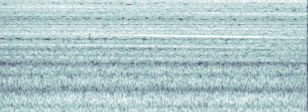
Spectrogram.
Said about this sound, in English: Whereas a propeller is spinning very quickly and it's a little bit noisier. This kind of sounds like a Cessna. I used to fly Cessnas back a long time ago. That's what you're hearing as the plane is going by.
